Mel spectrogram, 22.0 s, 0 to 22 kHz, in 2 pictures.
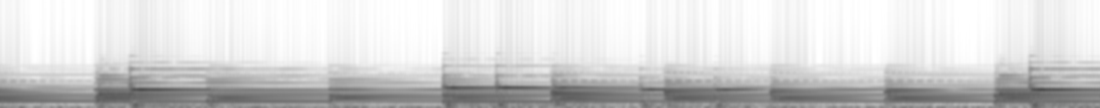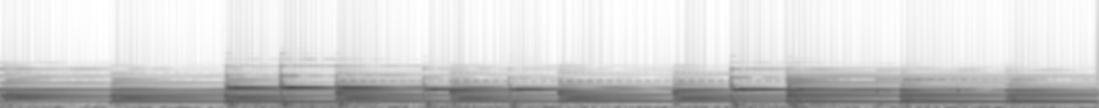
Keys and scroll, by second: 6.8 ctrl+z.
